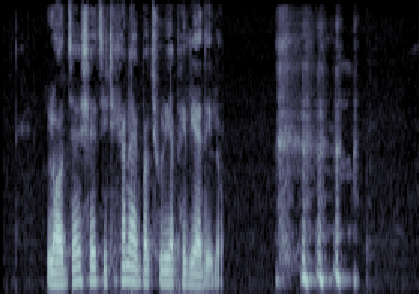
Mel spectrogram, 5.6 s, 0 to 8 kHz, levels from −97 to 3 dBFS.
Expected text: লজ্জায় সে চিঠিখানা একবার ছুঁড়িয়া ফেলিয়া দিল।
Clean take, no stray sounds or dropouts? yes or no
no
